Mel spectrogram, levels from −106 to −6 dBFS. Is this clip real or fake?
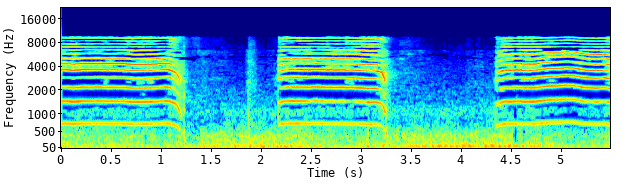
real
